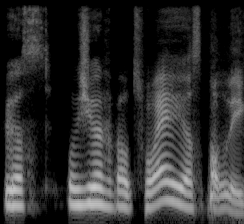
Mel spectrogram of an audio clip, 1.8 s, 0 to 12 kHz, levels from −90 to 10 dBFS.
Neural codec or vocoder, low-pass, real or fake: codec, 16 kHz in and 24 kHz out, 0.4 kbps, LongCat-Audio-Codec, four codebook decoder; 10.8 kHz; fake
